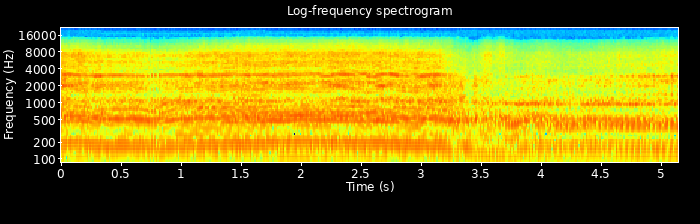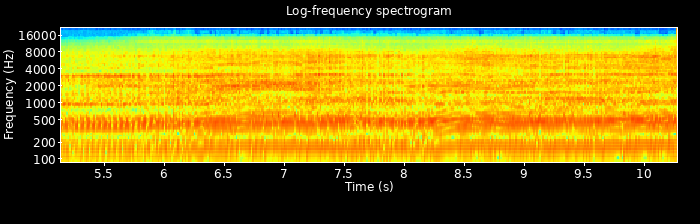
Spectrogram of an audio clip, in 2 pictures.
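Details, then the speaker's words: 1100 triple jet ski with custom cylinder head domes, spark plug just swapped: revs rise and fall with rough uneven note, running on two of three cylinders; a rag left jammed in the PTO carburetor probably the cause. "the PTO rag still jammed in there so it's now sitting over there on the log well it would eventually suck it through right yeah but it kind of kind of probably is why it was only running on two"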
